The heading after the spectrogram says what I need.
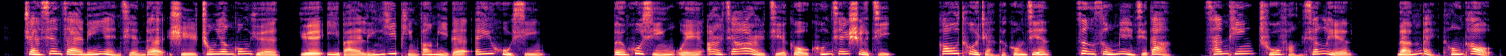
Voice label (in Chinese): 女, 房地产, 户型解说; 中央公园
